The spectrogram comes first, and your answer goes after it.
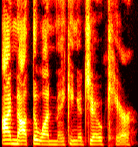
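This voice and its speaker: A woman's voice: medium pitch, level tone, a little fast, gravelly, fairly bright tone, dry recording, studio quality, voice pushed down. A woman playing a proud, defiant young princess in a tabletop game, curt and coolly challenging. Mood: cool, confrontational.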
